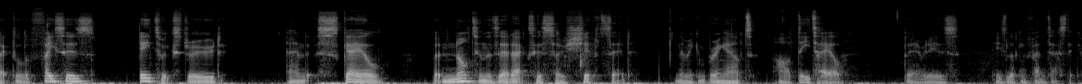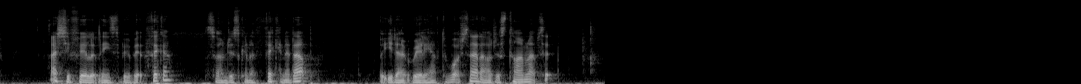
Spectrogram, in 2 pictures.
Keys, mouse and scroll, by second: 0.5 a, 1.5 e, 8.3-17.3 middle drag, 8.7-10.9 scroll, 16.8 Tab, 17.0 ctrl+z, 18.0 Tab, 18.0 middle click, 18.3 g, 18.7 click, 18.8 s, 19.6 Tab, 20.6 Tab, 20.7 3, 20.8 a, 21.3 e.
